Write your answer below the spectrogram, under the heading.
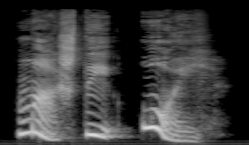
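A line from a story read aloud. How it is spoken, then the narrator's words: Sudden cry. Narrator (Russian): вскрикнула Юля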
